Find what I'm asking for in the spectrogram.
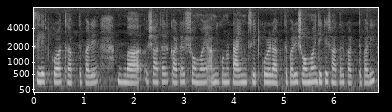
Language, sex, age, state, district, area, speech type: Bengali, female, 18-30, West Bengal, North 24 Parganas, urban, spontaneous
